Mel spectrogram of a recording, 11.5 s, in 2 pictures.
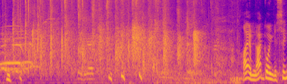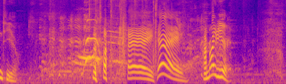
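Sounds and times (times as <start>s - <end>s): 
laughter: 0.0s - 0.7s, 1.5s - 4.2s, 6.3s - 11.1s
audience applause: 0.0s - 4.5s, 7.3s - 9.6s
speech: 0.1s - 0.8s, 1.8s - 4.0s, 4.8s - 6.2s, 7.6s - 10.4s.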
